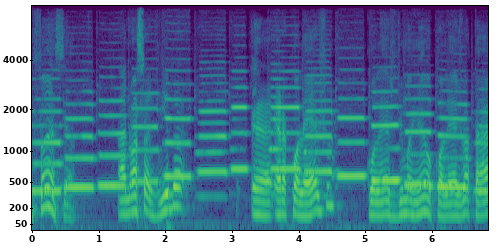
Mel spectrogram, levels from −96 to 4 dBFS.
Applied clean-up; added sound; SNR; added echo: none; Wind instrument, woodwind instrument; -1 dB; none.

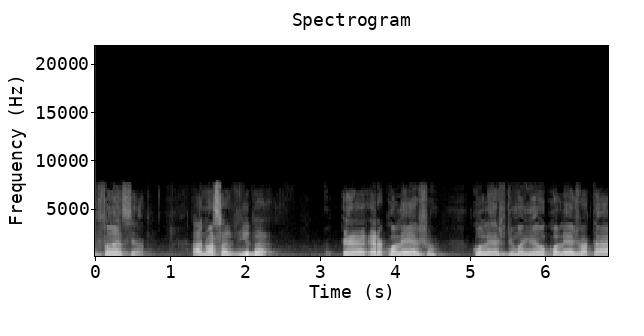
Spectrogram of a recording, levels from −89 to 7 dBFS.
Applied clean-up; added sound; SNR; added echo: none; none; none; none.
